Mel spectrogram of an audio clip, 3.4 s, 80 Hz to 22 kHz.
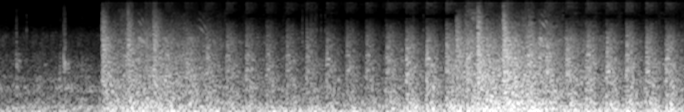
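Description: A quad anti-aircraft gun in Company of Heroes 3 hammers away at a Panzer IV, a rapid, continuous stream of loud, dense shots with no letup, growing slightly heavier toward the end.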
